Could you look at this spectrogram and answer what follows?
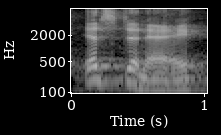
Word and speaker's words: Danae: was saying to myself, that's not the way that her name is pronounced. I talked about Danny Bustos. It's Danae.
